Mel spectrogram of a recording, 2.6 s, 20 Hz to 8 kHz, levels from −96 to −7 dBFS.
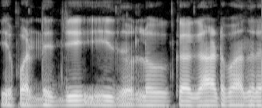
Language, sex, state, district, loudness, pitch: Hindi, male, Chhattisgarh, Kabirdham, -20 LUFS, 115 Hz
